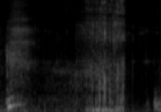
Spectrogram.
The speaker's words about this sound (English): Whoa, we can't both sip at the same time, bro. We can't sip at the same time, bro. I saw you sipping.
